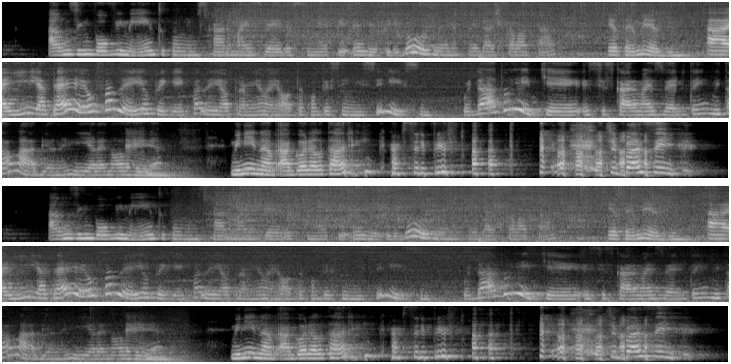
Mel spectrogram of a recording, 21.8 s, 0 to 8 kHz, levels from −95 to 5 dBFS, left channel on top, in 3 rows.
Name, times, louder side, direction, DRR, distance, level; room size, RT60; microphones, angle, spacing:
voice 1, 0.5-5.5 7.0-11.6 11.9-16.2 16.8-19.6 20.2-21.5, left 3 dB, 60° left, 14 dB, 1.0 m, -28 dB
sound 1, 1.7-16.4, right 1 dB, 40° right, 2.4 m, -47 dB
sound 2, 2.0-12.1, equal, ahead, 6.7 m, -46 dB
voice 2, 6.1-6.8 15.8-16.2 19.9-20.8, left 3 dB, 30° left, 13 dB, 1.1 m, -28 dB
Subway metro underground, 6.5-12.7, left 1 dB, 85° left, 6.2 m, -51 dB
24.5 x 20.5 x 6.8 m, 0.66 s
head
